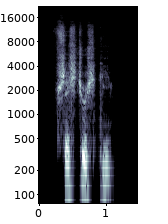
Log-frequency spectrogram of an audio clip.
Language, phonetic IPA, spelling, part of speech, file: Polish, [fʃɨɕˈt͡ɕüɕci], wszyściuśki, adjective, Pl-wszyściuśki.ogg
